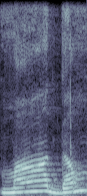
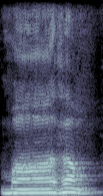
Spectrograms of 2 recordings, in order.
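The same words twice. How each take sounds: First: The middle consonant is a dental stop. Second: The middle consonant is a voiced dental fricative. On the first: The speaker calls it wrong. "மாதம் இல்லை" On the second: The speaker calls it right. "ஒலிப்பு பல் உரசொலி"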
